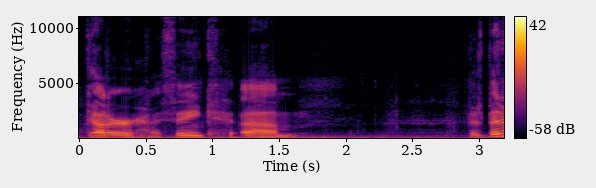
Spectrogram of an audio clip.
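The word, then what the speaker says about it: Qatar: But from what it sounds like there was enough damage, I think it's pronounced gutter spelledqar pronounced gutter.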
